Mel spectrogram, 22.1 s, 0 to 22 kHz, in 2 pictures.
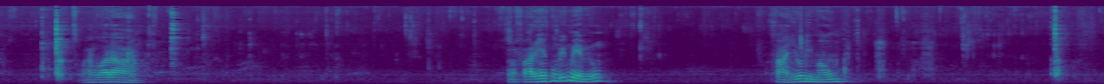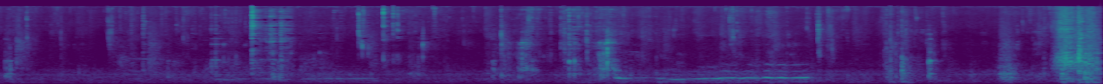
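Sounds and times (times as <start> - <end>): person chewing: 2.4 - 5.2, 8.6 - 13.6, 14.4 - 21.5
plastic utensil scraping plate: 21.5 - 22.0.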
